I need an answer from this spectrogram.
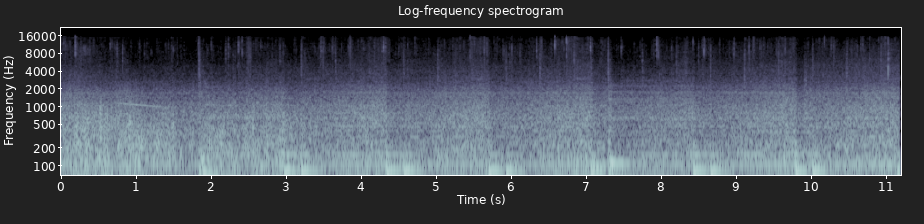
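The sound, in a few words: thunderstorm with rain and lightning in Blacksad: Under the Skin video game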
